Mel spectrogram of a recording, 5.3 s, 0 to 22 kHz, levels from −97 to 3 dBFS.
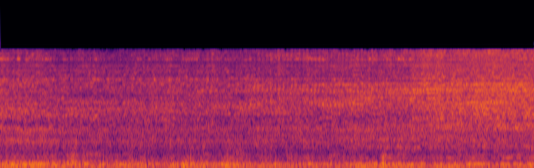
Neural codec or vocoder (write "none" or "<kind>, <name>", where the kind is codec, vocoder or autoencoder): vocoder, HiFi-GAN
